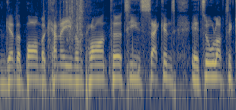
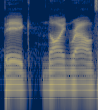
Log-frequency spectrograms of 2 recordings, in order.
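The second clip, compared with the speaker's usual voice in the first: ordinary talk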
